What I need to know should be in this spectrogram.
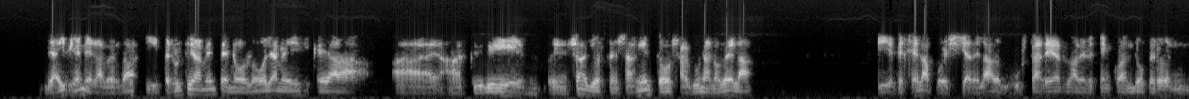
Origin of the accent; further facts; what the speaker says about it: Ávila, Castile and León, Spain; also born or lived in Vitoria / London / Valencia / Barcelona; now in Granada, Spain; Yo nací en Vitoria, me crié en Ávila, estudié en Salamanca, emigré a Londres, luego volví, estuve viviendo en Valencia, luego estuve en Barcelona, me volví a emigrar, estuve 18 años en Dinamarca, ahora estoy en Granada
